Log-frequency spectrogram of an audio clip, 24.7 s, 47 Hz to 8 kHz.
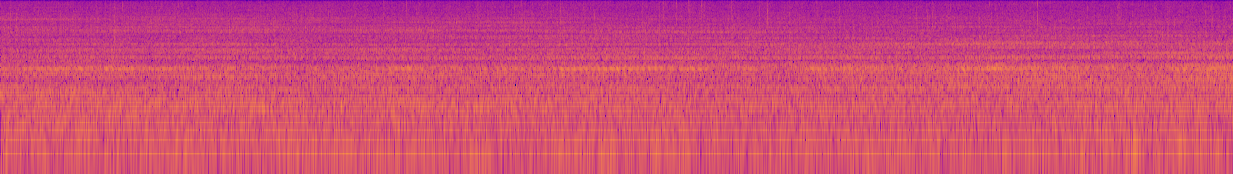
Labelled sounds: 19.7	20.0	vessel noise, 0.97 to 1.2 kHz

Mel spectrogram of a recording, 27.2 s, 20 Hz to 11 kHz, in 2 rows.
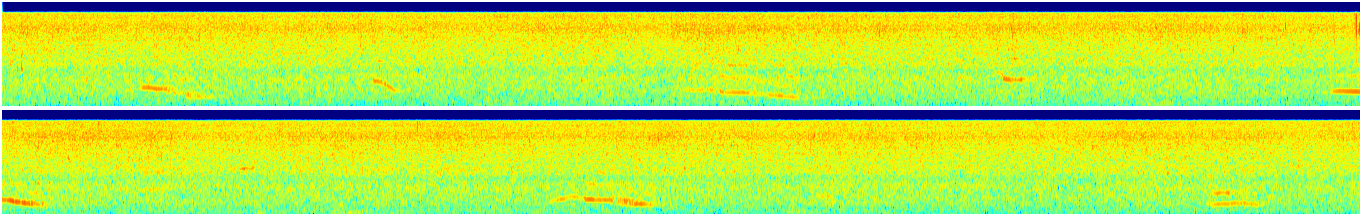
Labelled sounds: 9.9	10.3	humpback whale, 0.81 to 1.2 kHz
13.3	13.7	humpback whale, 0.91 to 1.0 kHz

